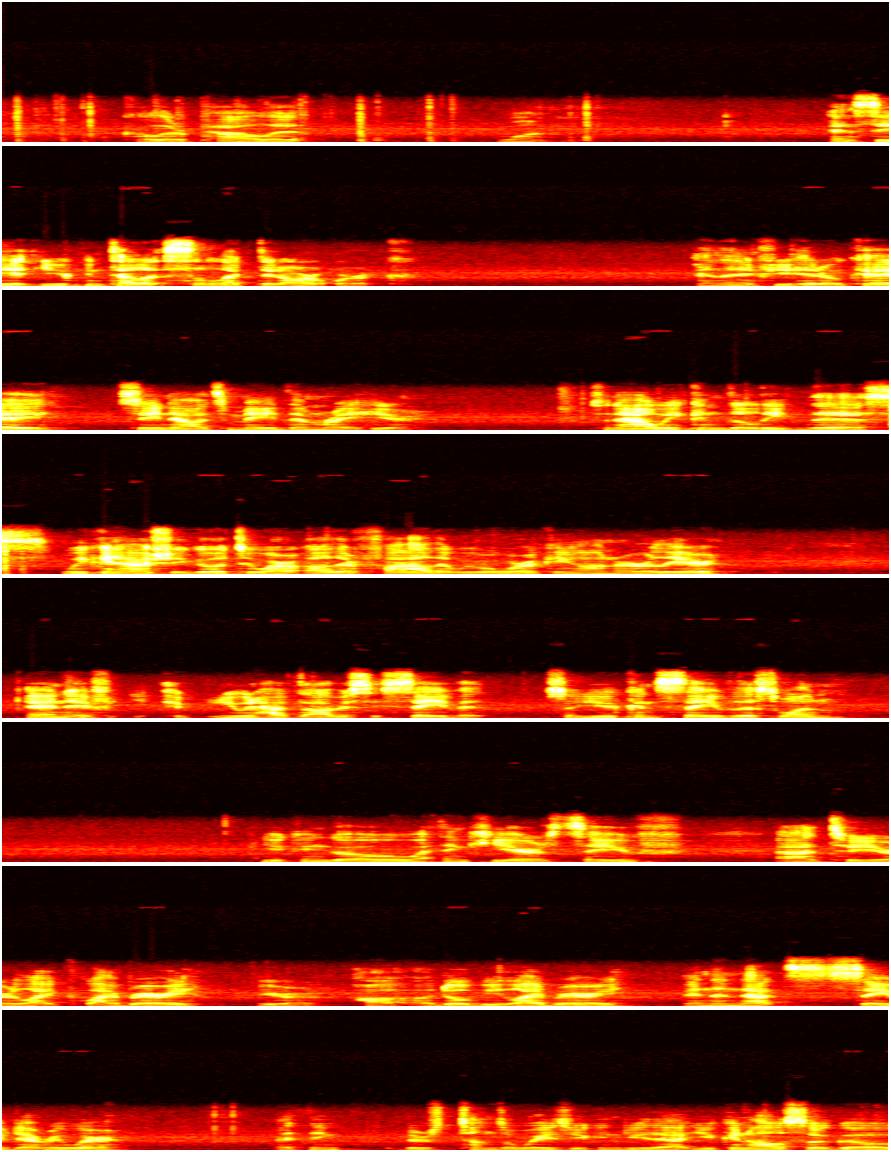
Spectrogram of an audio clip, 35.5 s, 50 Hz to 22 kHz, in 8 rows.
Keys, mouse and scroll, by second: 0.0-3.2 typing, 8.1 click, 12.1 click, 13.2 Delete, 14.8 click, 32.0 right click, 34.6 click.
